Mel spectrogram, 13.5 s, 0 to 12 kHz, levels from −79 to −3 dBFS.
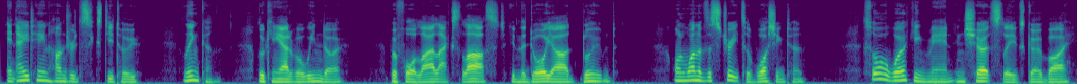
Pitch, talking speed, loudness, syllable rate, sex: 125 Hz, 145 wpm, -19 LUFS, 4.0 syllables/s, male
